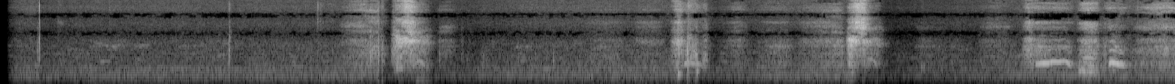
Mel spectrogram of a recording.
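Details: Faked sneezing, done with eyes open: several sharp, explosive bursts a few seconds apart, each with a quick intake before it; the person says they feel lightheaded and admits the sneezes were fake.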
